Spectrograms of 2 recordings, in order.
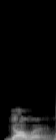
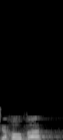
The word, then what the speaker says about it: Yahweh: Yahweh is the most likely translation. In past, had been thought to be translated Jehovah. But don't get all hung up on the pronunciation. Sometimes people get weird about that. That you can use Jehovah if you want.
